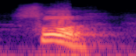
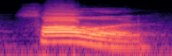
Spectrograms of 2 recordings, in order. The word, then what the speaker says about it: sour: मैं भी काफी अर्सा तक इसे सोर ही पढ़ता रहा, बट एक्चुअली वो गलत था। इसकी जो प्रोनाउंसिएशन है वो सोर नहीं है बल्कि इसे SAA, सा, SAA, सा, WER, वार, सावर, सावर। इसमें जो W है, ये वाला W है, वाह है, वाह की जो आवाज है वो थोड़ी धीमी रखनी है।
